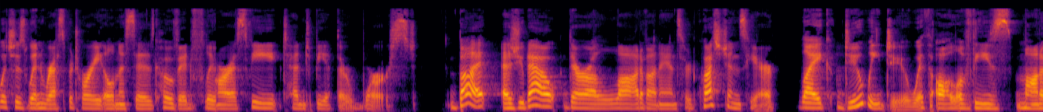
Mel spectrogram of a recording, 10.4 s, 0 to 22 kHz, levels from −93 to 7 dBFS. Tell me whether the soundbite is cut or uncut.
cut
